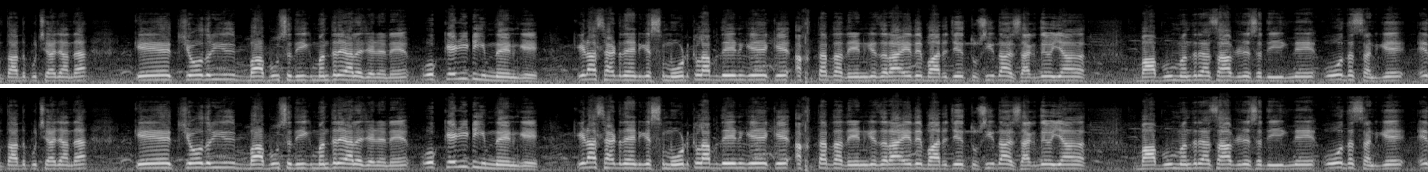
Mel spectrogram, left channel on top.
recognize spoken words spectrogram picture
ਤਦ ਪੁੱਛਿਆ ਜਾਂਦਾ कि चौधरी बाबू सदीक मंदरे वाले जड़े ने वो केड़ी टीम देंगे केड़ा सैट देंगे समोट क्लब देंगे कि अख्तर दा देंगे जरा ये बारे च तुसीं दस सकते हो या बाबू मंदरा साहब जो सदीक ने वो दसणगे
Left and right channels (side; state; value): left; noise; rumble, 18 dB below the sound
